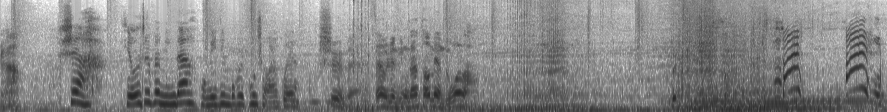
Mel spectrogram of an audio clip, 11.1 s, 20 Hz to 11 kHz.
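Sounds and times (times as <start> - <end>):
motor scooter passing: 4.0 - 11.0.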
